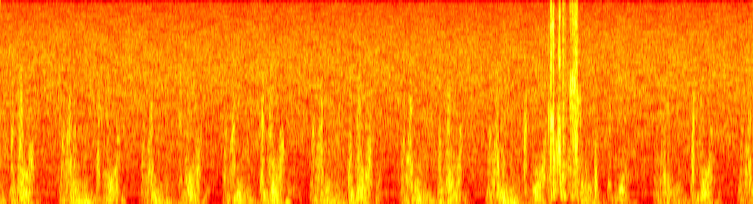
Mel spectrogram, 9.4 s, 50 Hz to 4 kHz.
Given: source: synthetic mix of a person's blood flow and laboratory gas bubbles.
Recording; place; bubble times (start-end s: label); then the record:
Doppler ultrasound of blood flow; precordium
6.82-7.27 s: bubbles
From the record:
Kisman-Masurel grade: 113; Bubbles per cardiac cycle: 1 to 2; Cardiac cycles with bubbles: 1 to 10%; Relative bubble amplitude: loud (0.450 to 0.775); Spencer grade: 1 (occasional bubble signal discernible with the cardiac motion signal, with majority of cardiac periods free of bubbles); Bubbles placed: anywhere in the cardiac cycle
